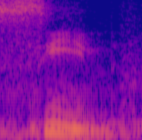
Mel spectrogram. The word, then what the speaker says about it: Sin: Sheen if it's on the left it's it's seen not to be confused with not to be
